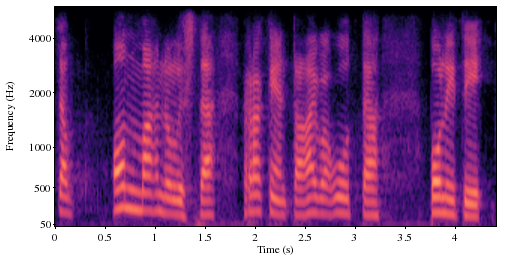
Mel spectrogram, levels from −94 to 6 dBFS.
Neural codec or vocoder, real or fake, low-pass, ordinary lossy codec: codec, 16 kHz, 1 kbps, X-Codec, WavLM features, trained on Multilingual LibriSpeech; fake; 5.4 kHz; Opus, 16 kbps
